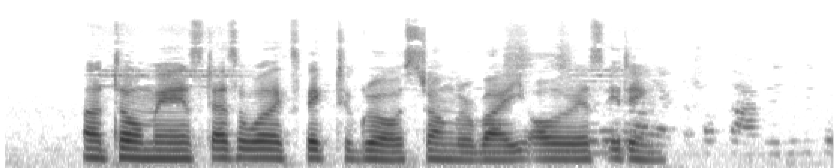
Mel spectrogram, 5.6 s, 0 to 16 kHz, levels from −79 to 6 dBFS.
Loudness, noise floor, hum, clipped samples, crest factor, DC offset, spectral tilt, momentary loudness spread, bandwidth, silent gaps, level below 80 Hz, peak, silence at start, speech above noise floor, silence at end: -22 LUFS; -61 dBFS; none; under 0.1%; 20 dB; under 0.1%; -7 dB/octave; 14 LU; 11 kHz; none; -56 dBFS; -4 dBFS; 0.55 s; 40 dB; 0 s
